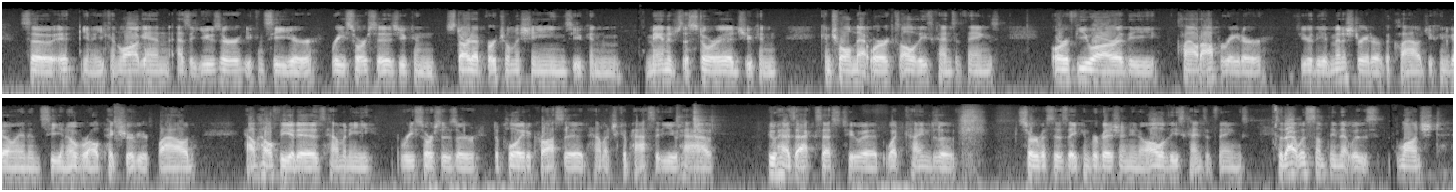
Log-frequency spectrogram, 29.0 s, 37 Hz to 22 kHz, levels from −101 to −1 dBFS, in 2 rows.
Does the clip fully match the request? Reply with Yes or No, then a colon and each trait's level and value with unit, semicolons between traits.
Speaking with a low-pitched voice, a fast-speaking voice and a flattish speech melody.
Yes: very low, 95 Hz; fast, 220 wpm; narrow, 1.4 semitones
